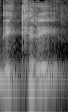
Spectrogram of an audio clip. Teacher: الراء جاءت هنا مكسوره اذا تطبق عليها الترقيق ربه جاءت مفتوحه اذا هنا التفخيم لاحظت في هذين المثالين مثال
